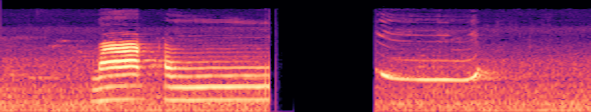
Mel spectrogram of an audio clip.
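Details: Indian ringneck parakeet talking: two short harmonic, voice-like nasal syllables, then after a pause a drawn-out level whistle that lifts sharply at its end.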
